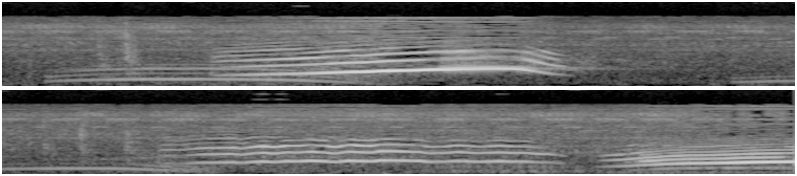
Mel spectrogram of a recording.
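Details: Hyena uttering a series of long, moaning whoops, each swelling upward in pitch before falling away, separated by brief gaps; later notes waver slightly and the last begins rising again.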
